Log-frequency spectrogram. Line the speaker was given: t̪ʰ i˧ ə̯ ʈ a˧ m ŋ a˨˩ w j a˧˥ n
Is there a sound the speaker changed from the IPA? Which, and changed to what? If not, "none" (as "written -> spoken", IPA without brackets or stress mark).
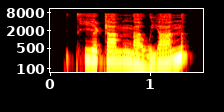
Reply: none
